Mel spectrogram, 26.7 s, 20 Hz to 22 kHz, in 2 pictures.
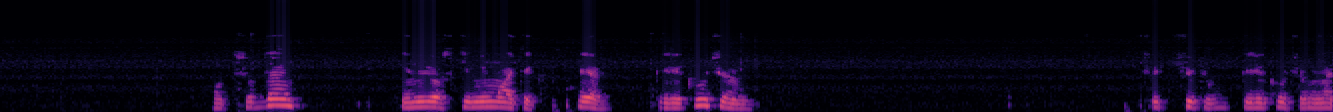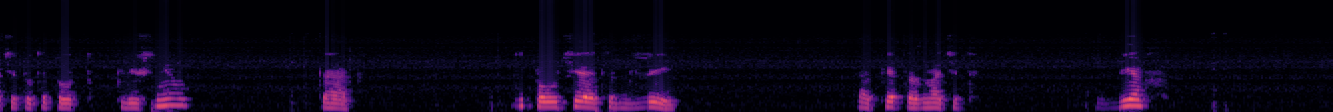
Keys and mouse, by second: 2.2 click, 5.5 r, 6.5 click, 7.4 click, 11.1 r, 13.1 click, 14.8 g, 16.1 click.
